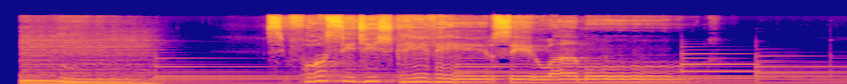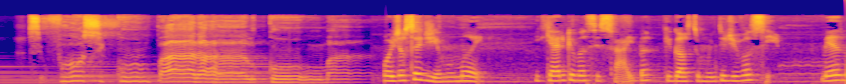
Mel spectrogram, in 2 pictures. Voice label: voz infantil mãe, voz feminina infantil; dia das maes para minha mae voz feminina infantil

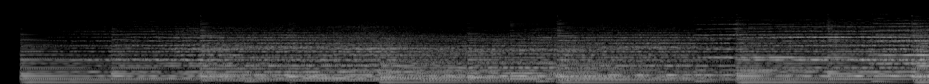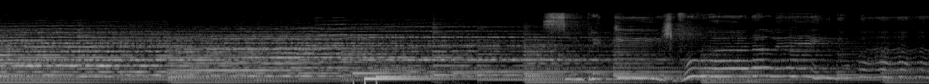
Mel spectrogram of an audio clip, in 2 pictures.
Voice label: Aniversário de Tio, Voz Masculina; Telemensagens para todas as ocasiões

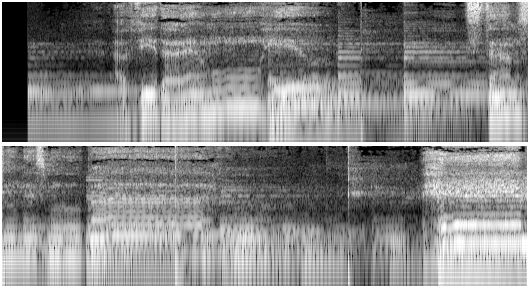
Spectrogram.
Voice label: aniver tia masc, Telemensagem Aniversário de Tia – Voz Masculina

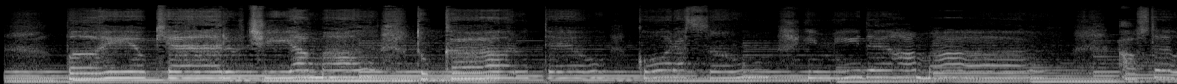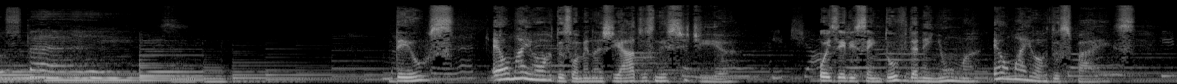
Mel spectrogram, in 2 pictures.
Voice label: fem gospek, evangelico voz feminina; Dia dos Pais

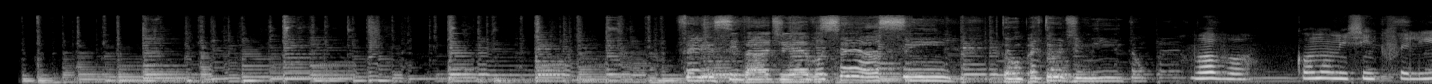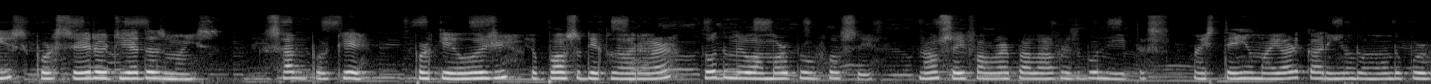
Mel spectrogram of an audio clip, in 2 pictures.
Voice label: dia das maes para avo voz masculina infantil; dm voa infantil mas

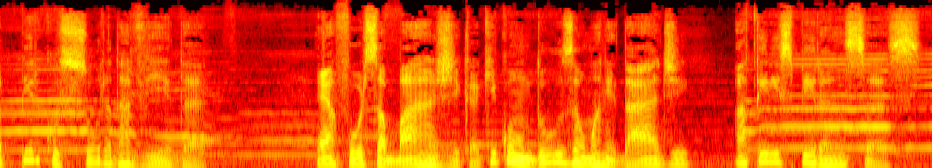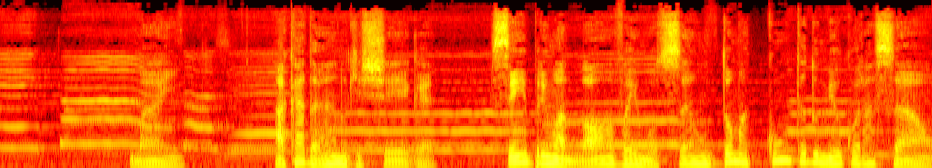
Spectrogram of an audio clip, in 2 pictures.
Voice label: mae natal masc, natal para mae voz masculina

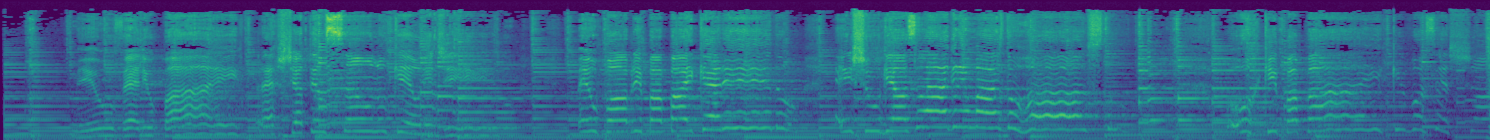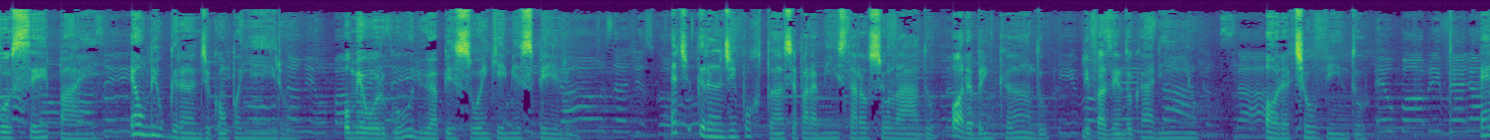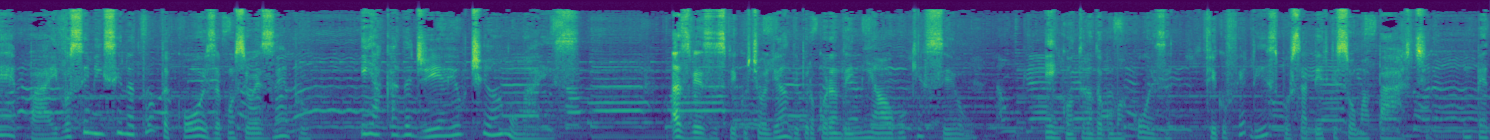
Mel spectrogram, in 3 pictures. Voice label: dia dos pais feminina; Voz Feminina

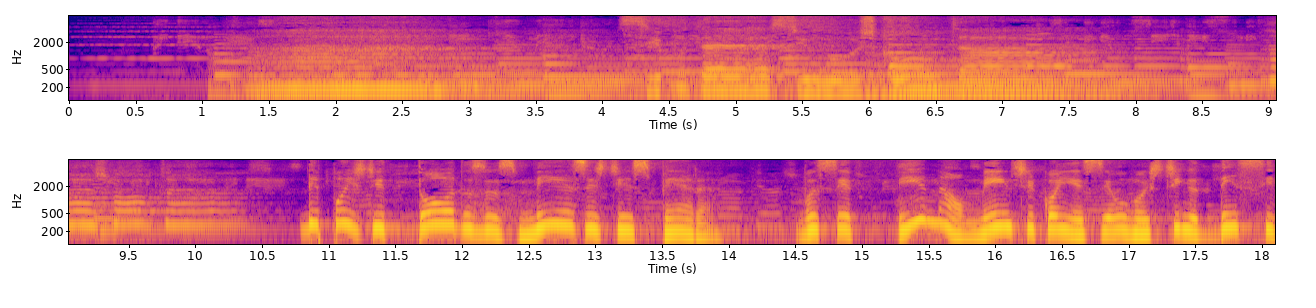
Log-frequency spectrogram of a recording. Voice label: maternidade fem, Telemensagem para Maternidade – Voz Feminina

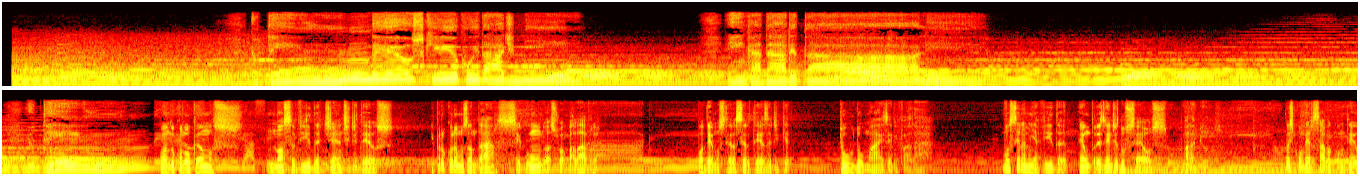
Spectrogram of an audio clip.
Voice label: rom gospel masc, Telemensagem Romântica Gospel – Voz Masculina

